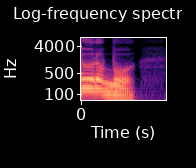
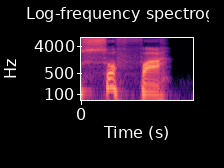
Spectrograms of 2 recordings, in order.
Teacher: Primeiro tipo de palavra, as oxítonas. A força da palavra, entonação, tá lá no finalzinho.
